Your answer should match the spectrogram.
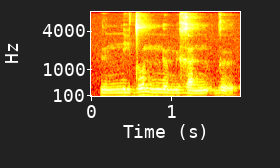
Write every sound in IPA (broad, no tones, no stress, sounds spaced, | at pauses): ɨ nː i d o nː ɵ m ʉ ɣ ɐ nː o̰ ɡ ɵ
